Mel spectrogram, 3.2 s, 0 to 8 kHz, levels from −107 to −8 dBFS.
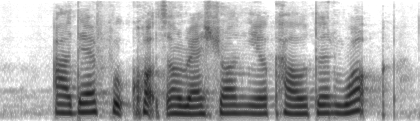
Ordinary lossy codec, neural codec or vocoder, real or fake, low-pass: none; codec, 16 kHz, 4 kbps, FreqCodec, larger model; fake; none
